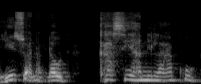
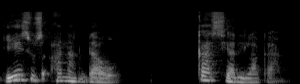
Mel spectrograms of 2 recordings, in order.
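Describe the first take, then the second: First: High, hushed plea with Daud and kasihanilah lifted; pleading beggar. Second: Soft, low plea fading on kasihanilah; patient pleading. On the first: Preacher voices the blind man's plea, high and soft. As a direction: beg upward, softly. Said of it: "maka dia bilang". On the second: Preacher voices the patient blind man's quiet plea. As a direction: murmur the request, humbly. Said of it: "dia memohon". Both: Retold or imitated.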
